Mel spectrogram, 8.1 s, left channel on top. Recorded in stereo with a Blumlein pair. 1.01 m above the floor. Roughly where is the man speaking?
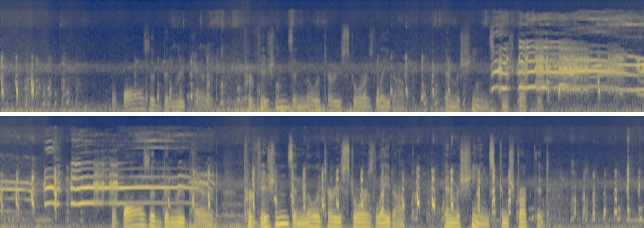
Ahead right.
